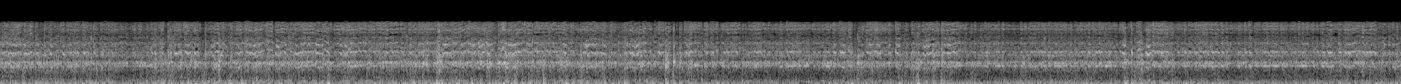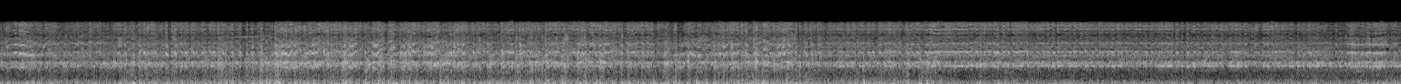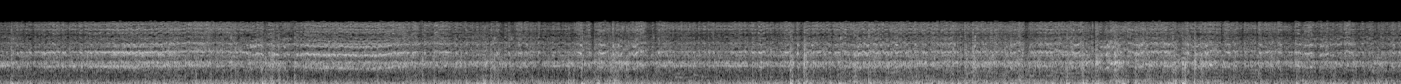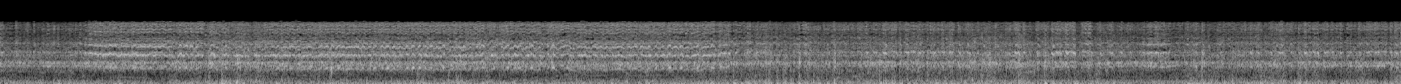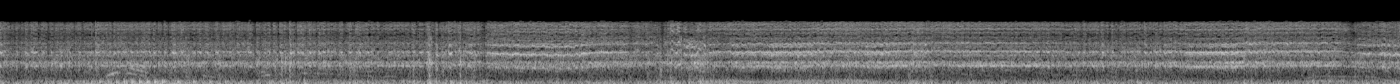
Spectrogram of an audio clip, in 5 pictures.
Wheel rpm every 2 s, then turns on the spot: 230, 230, 230, 230, 230, 230, 230, 230, 240, 230, 230, 230, 230, 230, 220, 220, 230, 230, 230, 230, 230, 220, 210, 210, 220, 230, 230, 230, 230, 230, 230, 230, 230, 230, 220.
none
